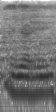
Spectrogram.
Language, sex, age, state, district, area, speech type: Hindi, female, 45-60, Bihar, Madhepura, rural, spontaneous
